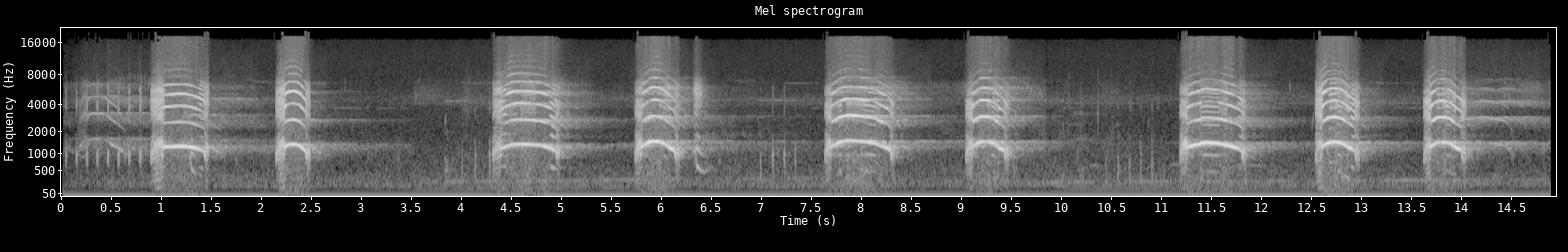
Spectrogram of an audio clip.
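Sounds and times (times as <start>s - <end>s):
limpkin songs: 0.1s - 14.9s.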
